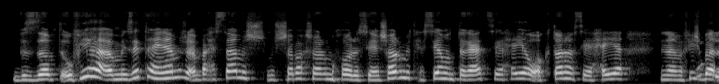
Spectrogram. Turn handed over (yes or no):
yes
